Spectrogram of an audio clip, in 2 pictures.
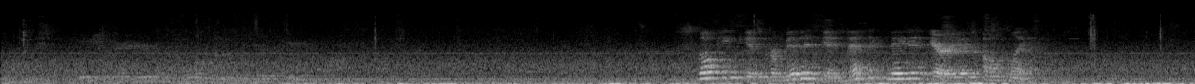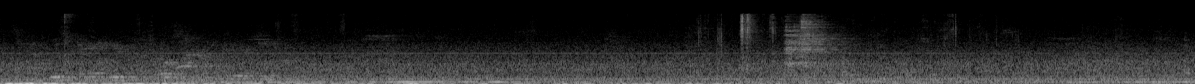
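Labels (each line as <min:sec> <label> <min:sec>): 0:00.0 An engine emitting a quiet, steady humming sound. 0:23.9
0:00.7 A person is speaking inside a vehicle, their voice heavily muffled and distant. 0:04.0
0:06.8 A loud, echoing voice coming from a speaker inside a vehicle. 0:10.5
0:12.4 A person is speaking inside a vehicle, their voice heavily muffled and distant. 0:15.3
0:19.7 A loud, echoing metallic creak that fades quickly. 0:20.6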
